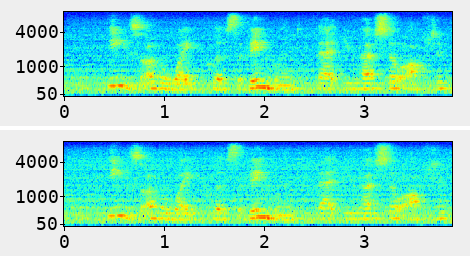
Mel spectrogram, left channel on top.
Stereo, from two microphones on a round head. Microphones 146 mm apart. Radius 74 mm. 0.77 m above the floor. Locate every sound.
0.4 s a woman speaking: 10° left (ahead or behind), 1.0 m; by 3.8 s 20° left (ahead or behind), 1.0 m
